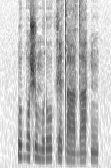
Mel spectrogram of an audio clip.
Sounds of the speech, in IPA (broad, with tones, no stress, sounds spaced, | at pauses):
k͡p o˦ b ɔ˧ ʃ o˦˨ m o˧ ɾ oː˧ k ɛ˧ t aː˨ d aː˨ k͡p ũ˨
